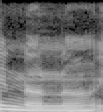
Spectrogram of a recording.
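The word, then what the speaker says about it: nonno: If you're going to say Nono, you have to say it right. So it's not no, it's no.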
